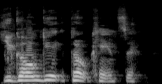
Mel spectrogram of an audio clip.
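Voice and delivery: put-on whisper. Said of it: "trying to whisper that to me".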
